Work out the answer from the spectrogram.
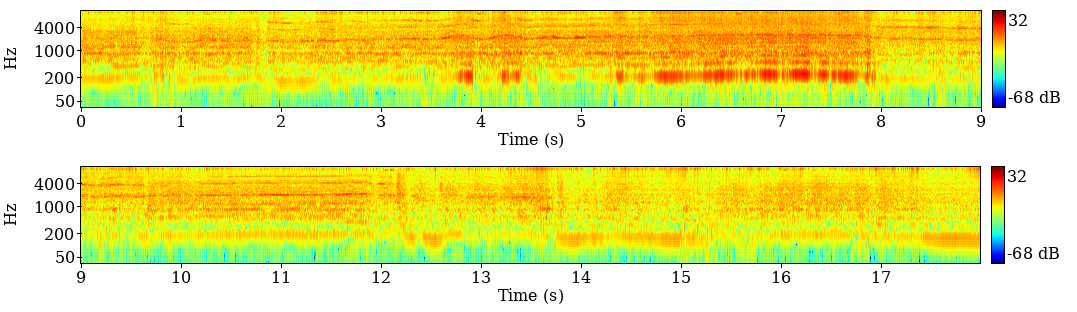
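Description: Volkswagen Beetle race car engine running hard. About three seconds in its pitch climbs and it gets louder, then it drops back abruptly about eight seconds in and runs on steadily.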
